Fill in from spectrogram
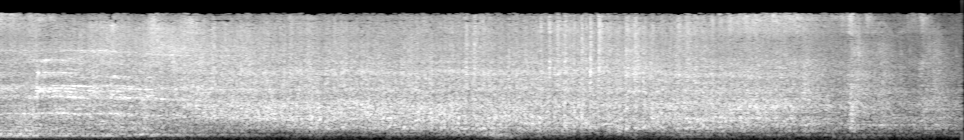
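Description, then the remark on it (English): A Via Rail passenger train roars past at speed at Eglinton GO station, a loud continuous rush of rail noise with faint wheel squeals, holding steady for about ten seconds before starting to ease off. “Oh, hang on while the Via Rail shoots by.”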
